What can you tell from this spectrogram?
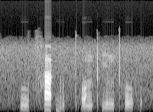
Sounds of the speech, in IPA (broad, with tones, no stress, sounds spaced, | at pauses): u˨˩ t͡sʰ a˦ ʔ ɡ u˨ t̚ pʰ ɔ˨˩ ŋ t̪ʰ i˧ n t̪ʰ o˨ ʔ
